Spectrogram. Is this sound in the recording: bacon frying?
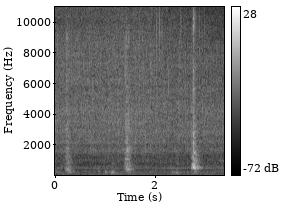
yes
